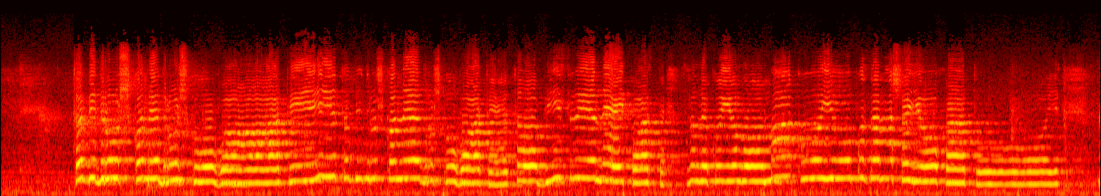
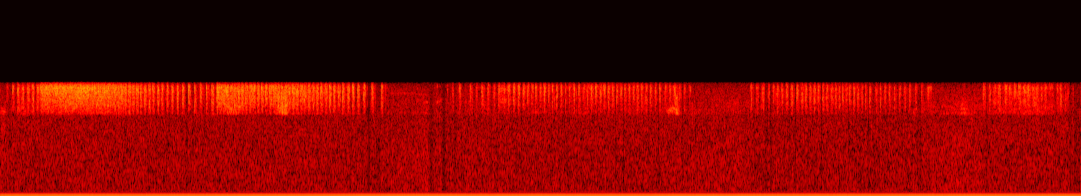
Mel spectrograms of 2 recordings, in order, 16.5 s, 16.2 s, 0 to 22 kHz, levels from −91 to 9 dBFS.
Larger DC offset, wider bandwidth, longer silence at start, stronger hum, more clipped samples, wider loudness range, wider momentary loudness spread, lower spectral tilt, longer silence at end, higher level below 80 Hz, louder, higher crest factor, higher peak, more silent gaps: second, under 0.1% vs 0.8%; first, 11 kHz vs 4 kHz; about the same, 0 s vs 0 s; neither; neither; second, 2 LU vs 11 LU; second, 7 LU vs 18 LU; first, -4.5 dB/octave vs 3 dB/octave; about the same, 0 s vs 0 s; first, -48 dBFS vs -70 dBFS; first, -22 LUFS vs -32 LUFS; second, 14 dB vs 22 dB; first, -8 dBFS vs -14 dBFS; neither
